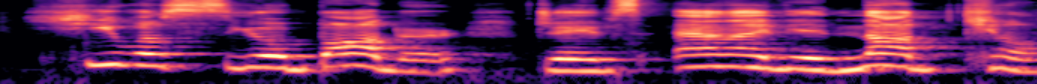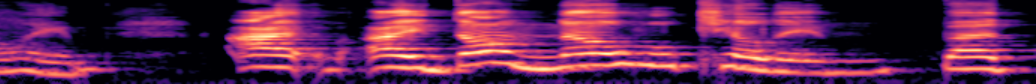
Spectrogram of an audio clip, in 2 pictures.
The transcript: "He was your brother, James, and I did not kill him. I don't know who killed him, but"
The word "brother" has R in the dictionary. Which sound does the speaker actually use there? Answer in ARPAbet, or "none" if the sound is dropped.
none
